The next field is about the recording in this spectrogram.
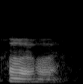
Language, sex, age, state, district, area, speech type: Assamese, male, 30-45, Assam, Golaghat, rural, conversation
